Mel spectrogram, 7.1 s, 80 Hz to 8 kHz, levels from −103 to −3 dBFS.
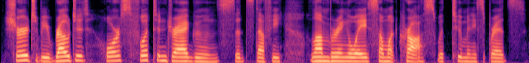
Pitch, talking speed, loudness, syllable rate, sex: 185 Hz, 155 wpm, -20 LUFS, 4.4 syllables/s, female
